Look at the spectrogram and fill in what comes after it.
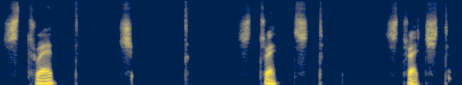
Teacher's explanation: Tenemos múltiples consonantes juntas que deben ser practicadas para una pronunciación correcta. Tenemos stret como primera parte, después una ch y después otra t. Y eso todo junto al final de la palabra.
